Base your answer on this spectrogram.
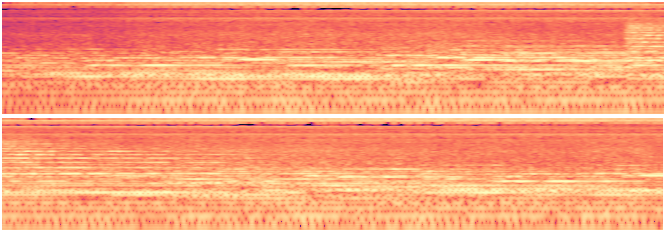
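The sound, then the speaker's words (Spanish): Church bells at Westminster, St Paul's Cathedral and Windsor Castle toll in unison to mourn the death of the British queen. The sound is a dense, sustained ringing wash over a low hum, with a fresh strike entering midway. “Escuchábamos ahora mismo cómo a esta hora doblan al unísono las campanas de Westminster, de la Catedral de San Pablo y también del Castillo de Windsor.”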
